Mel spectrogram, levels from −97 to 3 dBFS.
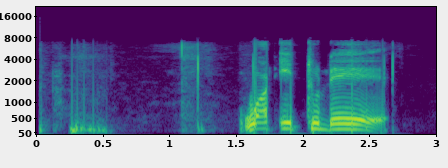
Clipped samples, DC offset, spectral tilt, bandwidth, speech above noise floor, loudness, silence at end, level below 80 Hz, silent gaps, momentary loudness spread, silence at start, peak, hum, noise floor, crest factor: under 0.1%; under 0.1%; -6 dB/octave; 7.6 kHz; 51 dB; -15 LUFS; 0.35 s; -48 dBFS; none; 23 LU; 0.25 s; 0 dBFS; none; -64 dBFS; 16 dB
